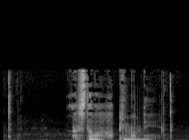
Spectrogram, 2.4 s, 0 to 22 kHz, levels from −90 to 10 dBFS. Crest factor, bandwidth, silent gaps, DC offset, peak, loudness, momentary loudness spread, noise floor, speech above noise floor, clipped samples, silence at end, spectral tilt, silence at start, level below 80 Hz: 26 dB; 12 kHz; none; under 0.1%; -4 dBFS; -25 LUFS; 19 LU; -66 dBFS; 39 dB; under 0.1%; 0.3 s; -2.5 dB/octave; 0.1 s; -48 dBFS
